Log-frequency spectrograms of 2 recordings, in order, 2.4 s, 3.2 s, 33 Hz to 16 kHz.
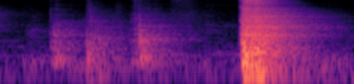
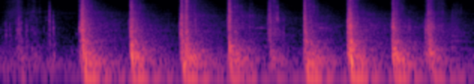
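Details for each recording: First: Knuckle taps and a hard knock on the door of a 1MZ-FE V6-swapped Toyota MR2 SW20 leave a loose, buzzy ring fading away: a rattle inside one door panel; the other door stays quiet. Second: Toyota MR2 SW20 with 1MZ-FE V6 swap: about eight firm knocks on the door after packing the rattling, loose corner inside the door with old gym mat. Each knock is a dull, solid thunk with no buzz or rattle, so the panel is now solid.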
